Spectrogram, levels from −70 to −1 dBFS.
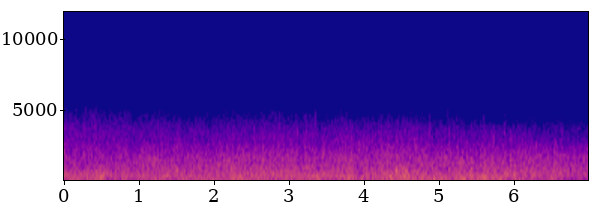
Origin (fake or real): real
